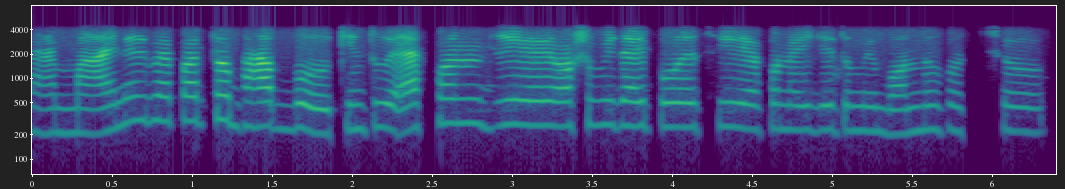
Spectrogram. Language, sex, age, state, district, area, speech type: Bengali, female, 18-30, West Bengal, South 24 Parganas, rural, conversation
